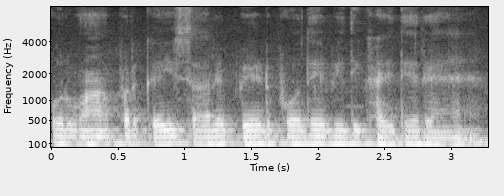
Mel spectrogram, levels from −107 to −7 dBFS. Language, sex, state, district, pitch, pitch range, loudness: Hindi, male, Jharkhand, Ranchi, 105 Hz, 100-105 Hz, -15 LUFS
